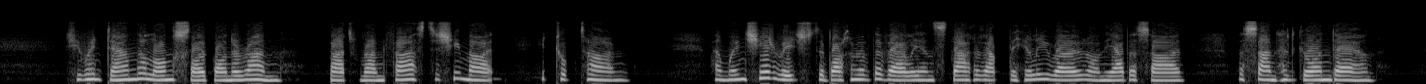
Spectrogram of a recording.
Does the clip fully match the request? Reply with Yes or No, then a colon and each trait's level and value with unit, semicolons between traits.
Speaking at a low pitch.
No: high, 205 Hz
